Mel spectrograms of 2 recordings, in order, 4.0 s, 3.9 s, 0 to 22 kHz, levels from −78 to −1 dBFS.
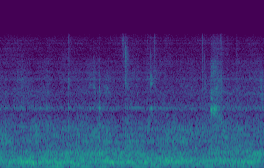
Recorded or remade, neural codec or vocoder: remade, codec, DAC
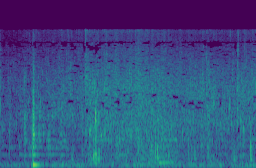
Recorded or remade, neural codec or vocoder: recorded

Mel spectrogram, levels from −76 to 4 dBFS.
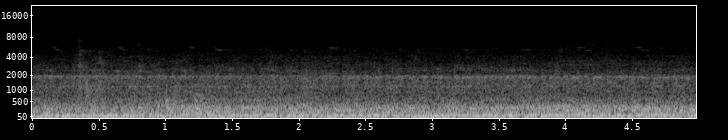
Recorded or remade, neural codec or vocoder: recorded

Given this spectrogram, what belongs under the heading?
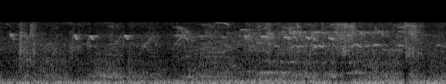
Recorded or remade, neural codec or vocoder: recorded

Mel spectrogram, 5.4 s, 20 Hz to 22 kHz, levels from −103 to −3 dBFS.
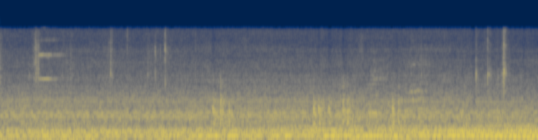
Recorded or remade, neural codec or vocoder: recorded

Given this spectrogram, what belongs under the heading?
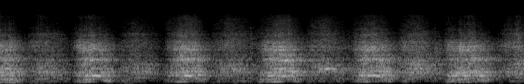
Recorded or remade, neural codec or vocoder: recorded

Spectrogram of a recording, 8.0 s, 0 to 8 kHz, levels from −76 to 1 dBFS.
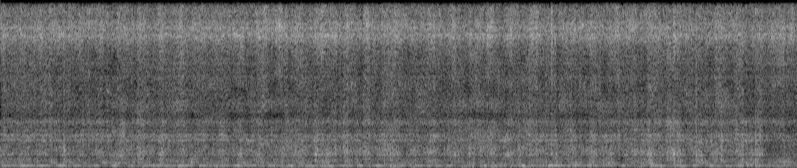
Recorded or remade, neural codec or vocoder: remade, codec, SNAC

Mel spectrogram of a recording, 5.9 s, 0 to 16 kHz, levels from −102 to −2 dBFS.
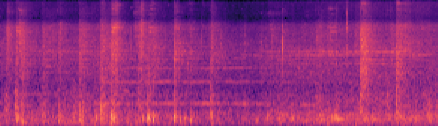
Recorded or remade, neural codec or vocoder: recorded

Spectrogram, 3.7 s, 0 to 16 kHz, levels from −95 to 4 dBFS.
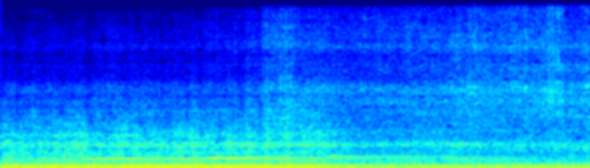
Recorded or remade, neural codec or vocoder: recorded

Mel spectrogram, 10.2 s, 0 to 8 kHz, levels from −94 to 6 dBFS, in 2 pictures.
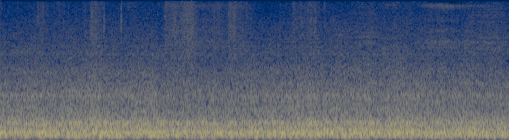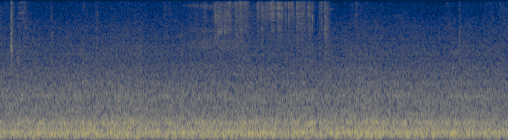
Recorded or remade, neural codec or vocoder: recorded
